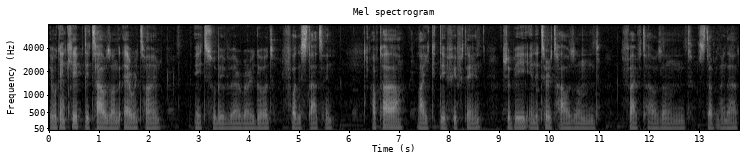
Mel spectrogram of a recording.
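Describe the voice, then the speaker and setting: A man speaks in a very deep, low voice with a dark, mellow tone that is somewhat breathy. His delivery is monotone and flat, fairly slow, with long, frequent pauses. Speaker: gaming youtuber. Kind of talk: gameplay commentary.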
